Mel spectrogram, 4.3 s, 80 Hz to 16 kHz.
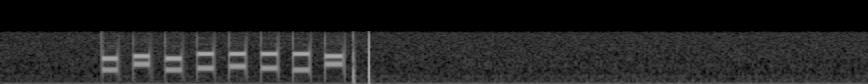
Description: DTMF, heard as telephone touch tones, tones of about 110 ms. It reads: 10169630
